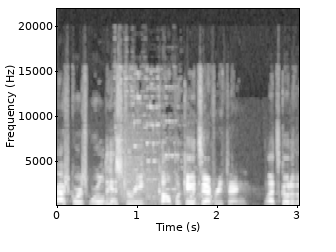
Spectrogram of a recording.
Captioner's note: beeping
